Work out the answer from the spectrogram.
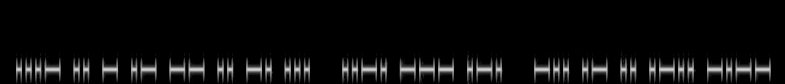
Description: Morse code, heard as a keyed tone, about 25 wpm, 700 Hz. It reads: VITAMINS FOR DAILY
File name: practice / 25wpm / Difficult Sentences with Hints - 25wpm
